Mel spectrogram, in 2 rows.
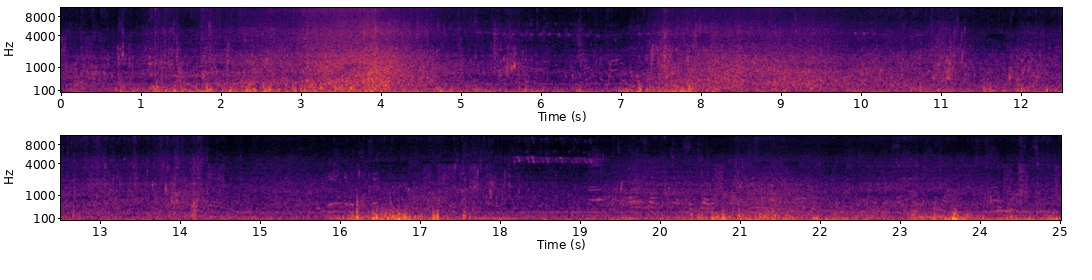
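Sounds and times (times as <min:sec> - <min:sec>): sea waves: 0:00.0 - 0:25.0
wind buffeting microphone: 0:00.6 - 0:12.2, 0:15.8 - 0:25.0.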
